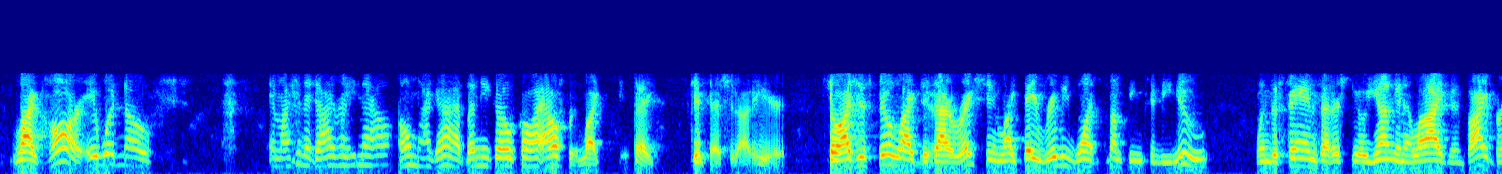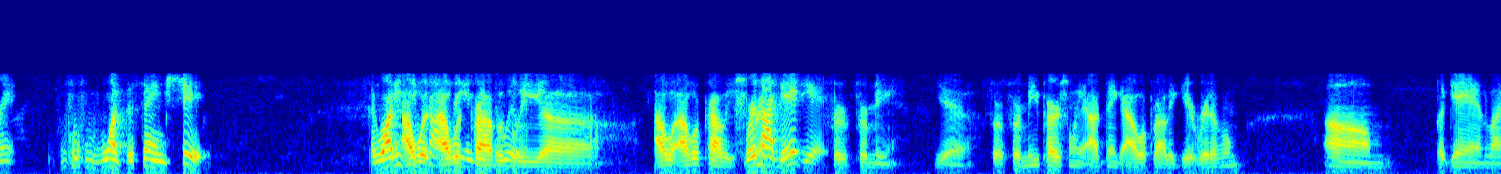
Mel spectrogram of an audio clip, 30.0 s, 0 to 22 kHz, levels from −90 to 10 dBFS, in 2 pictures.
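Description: Throughout the speech runs the gravelly, buzzy roughness of the GSM full-rate codec, consistent with its 13 kbps mode. A crude vocal-tract model driven by coarse regular pulses replaces fine detail. A spectrogram shows energy held within 300 Hz to 3.5 kHz, blank above 3.8 kHz.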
